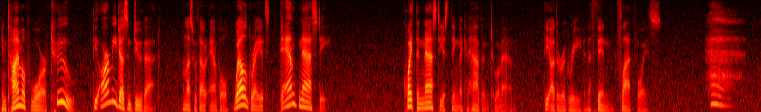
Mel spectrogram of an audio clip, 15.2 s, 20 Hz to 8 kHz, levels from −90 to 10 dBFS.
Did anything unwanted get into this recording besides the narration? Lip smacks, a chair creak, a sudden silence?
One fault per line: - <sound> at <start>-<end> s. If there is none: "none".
- sigh at 14.1-14.9 s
